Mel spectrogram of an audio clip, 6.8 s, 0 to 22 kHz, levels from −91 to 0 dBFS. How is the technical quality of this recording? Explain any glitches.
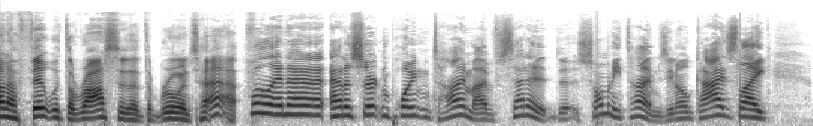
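Three brief clicks mark the recording, at 3.00, 4.98 and 6.17 s. Each is likely a case of dropped samples: under a millisecond of audio goes missing, so the waveform jumps abruptly between values. The speech continues without a gap, but each jump sounds as a sharp tick and appears as a thin vertical line across the spectrogram.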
